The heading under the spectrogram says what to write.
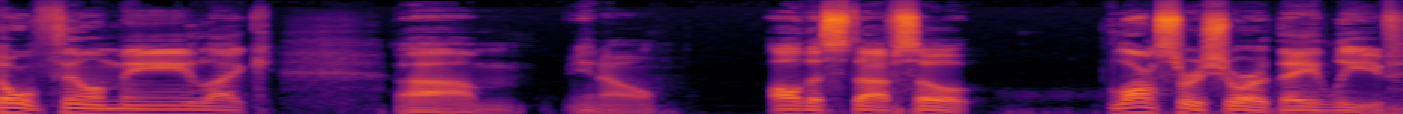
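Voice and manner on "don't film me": put-on heated, angry, threatening screaming. Retelling how the driver reacted to being filmed: imitating someone screaming. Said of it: "screaming at him, threatening him".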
